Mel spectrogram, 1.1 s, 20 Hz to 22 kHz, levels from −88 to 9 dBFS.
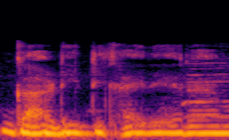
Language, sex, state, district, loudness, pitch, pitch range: Hindi, male, West Bengal, Alipurduar, -13 LUFS, 165 Hz, 160-170 Hz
